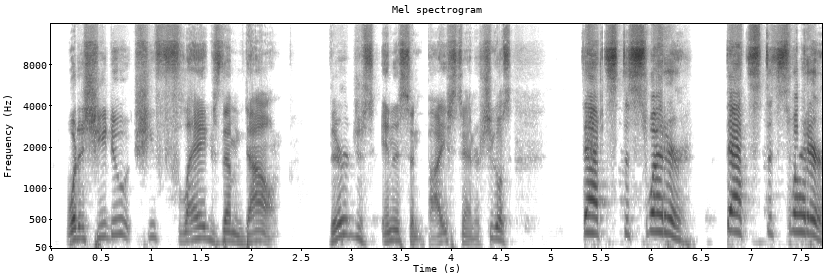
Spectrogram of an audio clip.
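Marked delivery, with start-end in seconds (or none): 5.3-7.7 very high, small, catty voice. Imitating a woman flagging down bystanders, in a little high-pitched voice. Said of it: "Like in this little fucking high cunty voice".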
